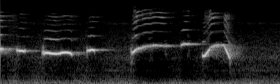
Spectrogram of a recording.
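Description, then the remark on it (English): A male pet bird whistles at its reflection in a mirror, a clear, bright melody of several sustained notes with rising swoops and a quick upward trill near the end, alone with no voices. “He's in the mirror doing it. He will not stop. He's a happy bird.”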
